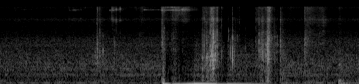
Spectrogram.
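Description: Small plastic items clatter and knock as they are handled.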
